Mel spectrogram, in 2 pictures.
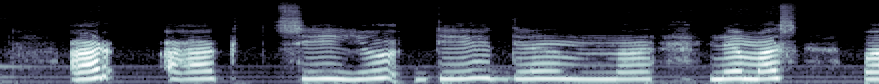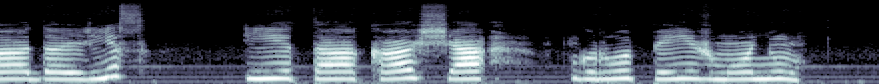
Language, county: Lithuanian, Telšiai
